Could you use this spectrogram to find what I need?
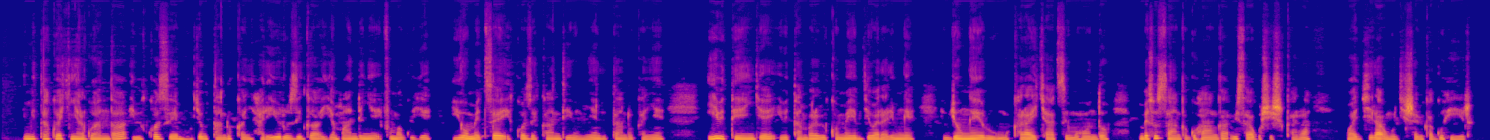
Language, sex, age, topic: Kinyarwanda, female, 18-24, education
